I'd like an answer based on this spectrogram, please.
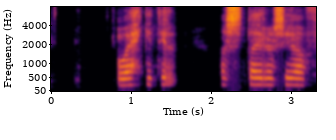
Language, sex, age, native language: Icelandic, female, 15, Icelandic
